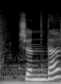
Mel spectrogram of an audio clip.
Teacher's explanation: त वर्गाचा मेंबर आहे आणि त्या वर्गाचा अनुनासिक आहे न म्हणूनच चंदा मधल्या अनुस्वाराचा उच्चार न असा होतो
